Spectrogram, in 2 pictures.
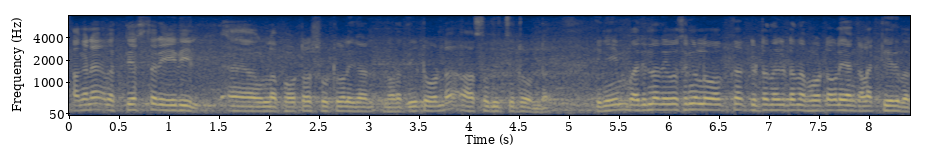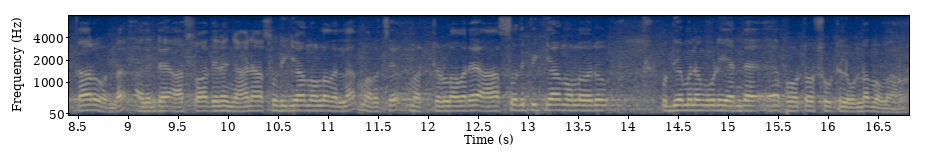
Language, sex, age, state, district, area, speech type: Malayalam, male, 45-60, Kerala, Kottayam, urban, spontaneous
